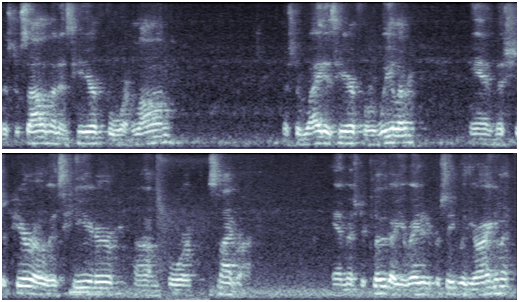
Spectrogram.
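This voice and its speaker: An older man presiding as a judge, making formal procedural announcements in a measured, courteous, orderly manner. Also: medium pitch, dark tone. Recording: roomy, distant mic with background noise.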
